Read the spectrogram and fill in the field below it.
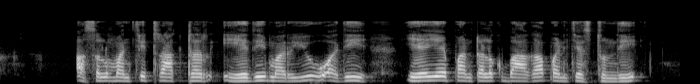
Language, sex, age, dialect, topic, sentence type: Telugu, male, 18-24, Central/Coastal, agriculture, question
